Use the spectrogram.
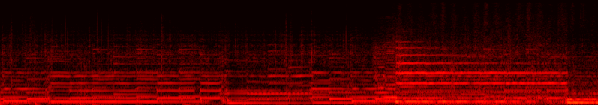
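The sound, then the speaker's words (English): A Christian hip-hop song with deep, ringing church-bell tones sounding in a slow series over the instruments as an effect, growing fuller and louder toward the end. “You hear the church bell?”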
